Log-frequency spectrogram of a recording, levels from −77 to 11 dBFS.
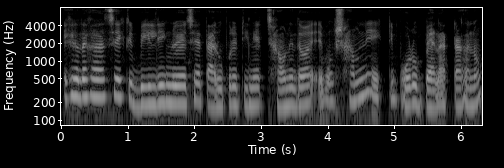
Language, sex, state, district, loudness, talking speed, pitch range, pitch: Bengali, female, West Bengal, Jalpaiguri, -30 LUFS, 170 wpm, 175-230 Hz, 190 Hz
